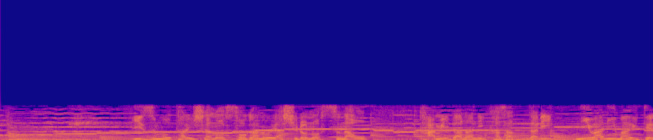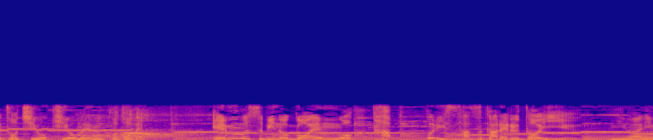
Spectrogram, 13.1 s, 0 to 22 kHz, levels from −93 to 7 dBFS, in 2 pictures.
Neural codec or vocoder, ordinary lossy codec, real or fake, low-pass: none; none; real; 5.4 kHz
